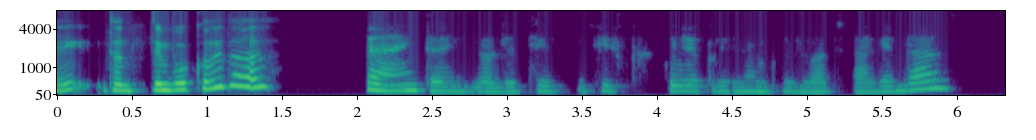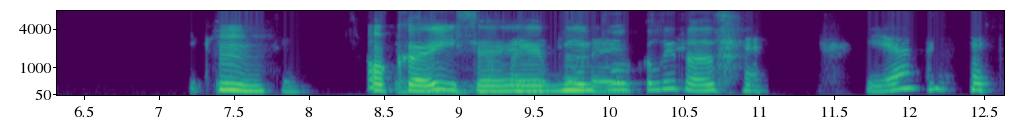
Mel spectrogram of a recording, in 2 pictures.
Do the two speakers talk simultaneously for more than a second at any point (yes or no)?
yes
